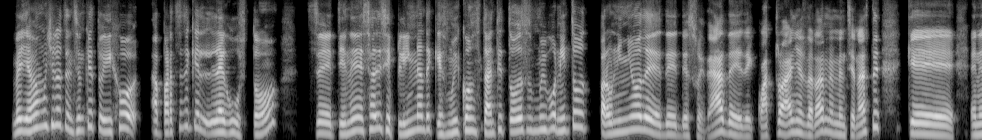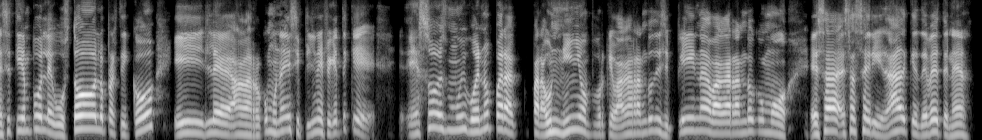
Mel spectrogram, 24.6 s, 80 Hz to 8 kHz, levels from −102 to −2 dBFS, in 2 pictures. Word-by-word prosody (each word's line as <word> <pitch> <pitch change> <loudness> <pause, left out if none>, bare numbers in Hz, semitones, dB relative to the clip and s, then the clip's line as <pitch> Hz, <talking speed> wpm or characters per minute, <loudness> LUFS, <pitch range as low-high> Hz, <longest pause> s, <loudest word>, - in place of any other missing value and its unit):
me 210 +4 +1
llama 230 +6 +2
mucho 305 +2 -5
la 320 - 0
atención 225 -7 -6
que 285 +4 -5
tu 245 - -8
hijo, 230 +5 -1 0.2
aparte 195 +5 -3
de 300 -1 -10
que 270 0 -3
le 200 -1 +2
gustó, 185 - -5 0.4
se 180 -1 -1
tiene 175 +7 -2
esa 245 +2 0
disciplina 225 -2 -2
de 245 0 -4
que 170 - 0
es 165 - -7
muy 195 +3 -5
constante 215 -2 -1
y - - -16
todo 210 0 0
eso 225 0 -9
es 220 - -10
muy 235 +2 -6
bonito 260 +3 -4
para 165 - +2
un 180 - -3
niño 225 +5 -2
de 215 -8 +2
de 165 0 -3
de 150 +1 -7
su - - -8
edad, 210 - +3
de 165 -5 -1
de 140 -1 -5
4 150 +5 -3
años, 190 0 +1
¿verdad? 170 +6 0
Me 200 -2 -6
mencionaste 170 - -1 0.3
que, 165 -5 +4 0.2
en 160 0 -4
ese 170 +5 -2
tiempo 220 +3 0
le 200 -4 +1
gustó, 245 +10 +7
lo 230 -1 -2
practicó 200 - 0 0.2
y 185 +1 +1
le 180 -3 +3
agarró 160 -1 +2
como 205 -1 -6
una 210 - -2
disciplina, 205 -4 -3
y 195 - -1
fíjate 190 +7 -2
que, 445 - -1 0.3
eso 275 - -1
es 255 - -2
muy 235 +2 -5
bueno 225 +4 +1
para 230 -7 +4
para - - +3
un 200 +1 +1
niño, 215 +1 -1
porque 165 0 -6
va 140 - +2
agarrando 185 +5 -1
disciplina, 215 - -1
va 185 -1 +7
agarrando 185 +3 +2
como 190 -5 -2 0.3
esa 215 +5 +5
esa 220 -1 -1
seriedad 205 0 +2
que 185 -4 -5
debe 160 +6 +1
de 210 - +3
tener. 160 -3 -1
200 Hz, 200 wpm, -22 LUFS, 175-230 Hz, 0.4 s, gustó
